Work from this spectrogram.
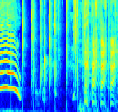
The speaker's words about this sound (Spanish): le aplaudimos porque Gibby pudo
